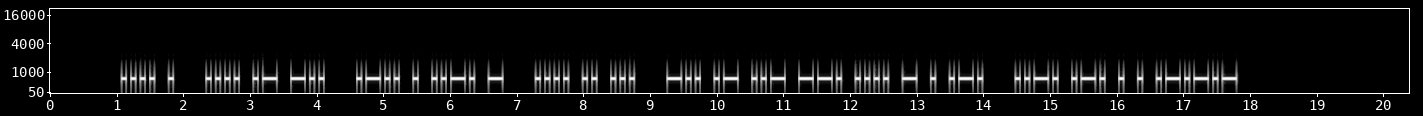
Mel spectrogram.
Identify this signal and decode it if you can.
Morse code, heard as a keyed tone, about 17 wpm, 700 Hz. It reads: HE HAD LEFT HIS DAUGHTER FREE.
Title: Sentences from Top 1500 Words 17wpm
